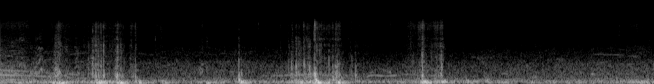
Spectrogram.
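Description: Giant pumpkin cracking and crunching under an Asian elephant's feet as its rind splits open: a scattering of sharp cracks, the loudest about three seconds in.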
